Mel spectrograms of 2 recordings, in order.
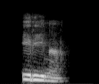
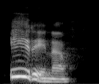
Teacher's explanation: Yes, and if someone pronounces my name with a stress on the second syllable, Irina, for a Latvian person, it may sound as if two words were pronounced, ir and Ina. In Latvian, my name should be pronounced with a stress on the first syllable, Irina. Just like I pronounce it, Irina.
